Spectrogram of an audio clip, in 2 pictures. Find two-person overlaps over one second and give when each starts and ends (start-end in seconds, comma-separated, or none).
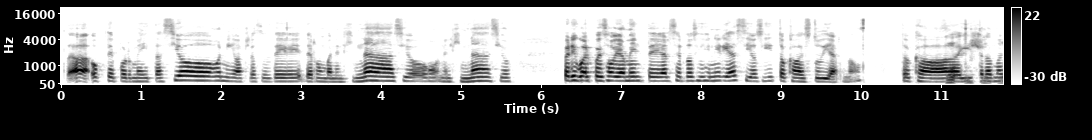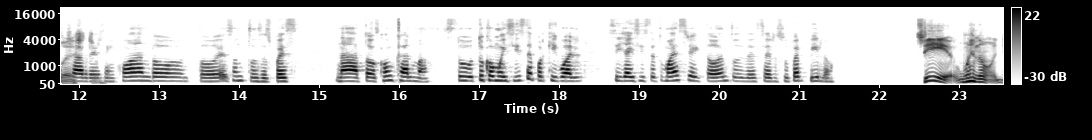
11.0-12.4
